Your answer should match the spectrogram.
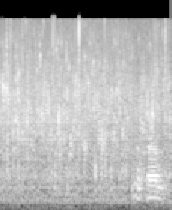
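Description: Swai fish fillets frying in hot oil in a cast-iron skillet: a steady sizzle with fine crackling.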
